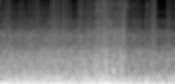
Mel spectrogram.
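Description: A steady, loud low-frequency engine rumble from inside a truck pulling a loaded gooseneck trailer as it drives through town traffic toward the highway, a continuous drone with slight fluctuations and no voices.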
